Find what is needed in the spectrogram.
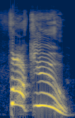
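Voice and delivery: high, loud festival greeting yell. Retold or imitated. Demonstrating how Wasteland Weekend says hello, yelled greeting. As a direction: holler it out like a rowdy hello. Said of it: "like, how you say hello".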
